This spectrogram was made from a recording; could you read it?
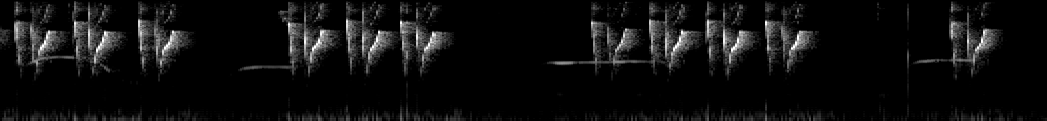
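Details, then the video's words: Bar-winged prinia lure song, used to prompt other prinias to sing: a thin steady whistle introduces bursts of sharp, high, rapidly repeated chirps, in three phrases with short pauses between them. "PASTI CIBLEK lain cepat gacor dengan PANCINGAN CIBLEK ini || ciblek gacor."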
